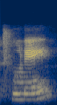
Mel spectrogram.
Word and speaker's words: Pune: So right now I am in Pune, which is the traditional pronunciation of Pune or Pune.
